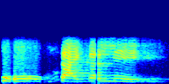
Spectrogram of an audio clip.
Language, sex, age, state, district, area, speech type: Marathi, female, 30-45, Maharashtra, Bhandara, urban, conversation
